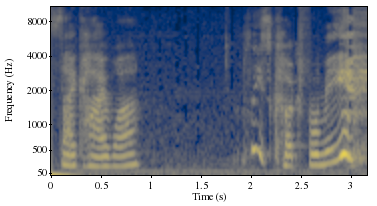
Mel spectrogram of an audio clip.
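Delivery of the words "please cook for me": playful plea. Real, not acted. Begging character playfully.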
